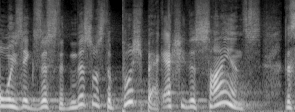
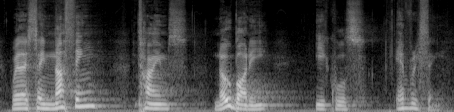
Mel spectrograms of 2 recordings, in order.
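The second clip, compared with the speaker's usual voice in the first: ordinary talk, nothing marked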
